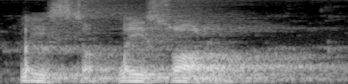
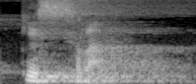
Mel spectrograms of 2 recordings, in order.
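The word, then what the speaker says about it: كسرى: jadi orang Arab membacanya qisor qisor Tetapi kalau untuk ee orang persi mereka punya logat kisra kisra kan tulisan arabnya juga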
